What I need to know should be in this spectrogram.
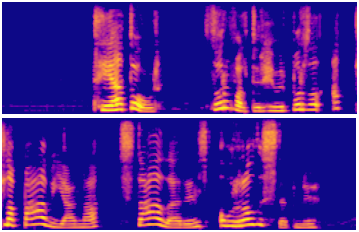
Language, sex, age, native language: Icelandic, female, 11, Icelandic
